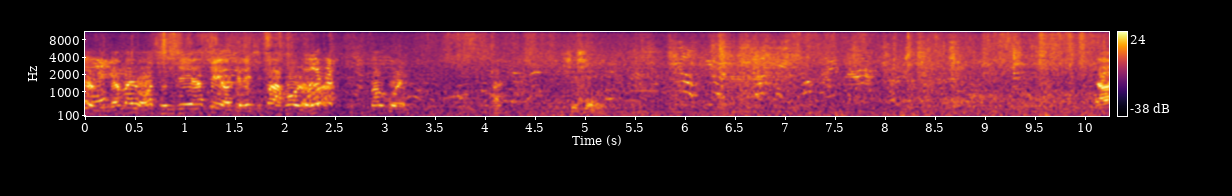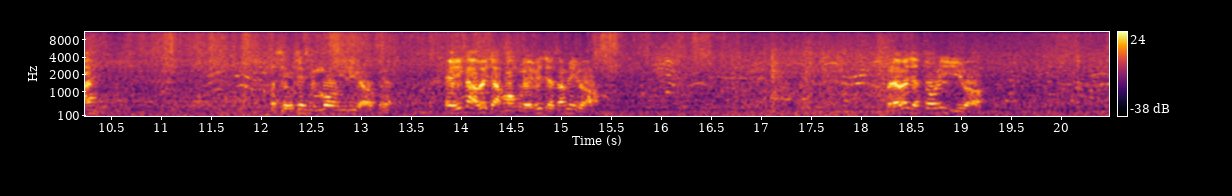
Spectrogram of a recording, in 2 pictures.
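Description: A young man calls out loudly to passers-by close by.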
